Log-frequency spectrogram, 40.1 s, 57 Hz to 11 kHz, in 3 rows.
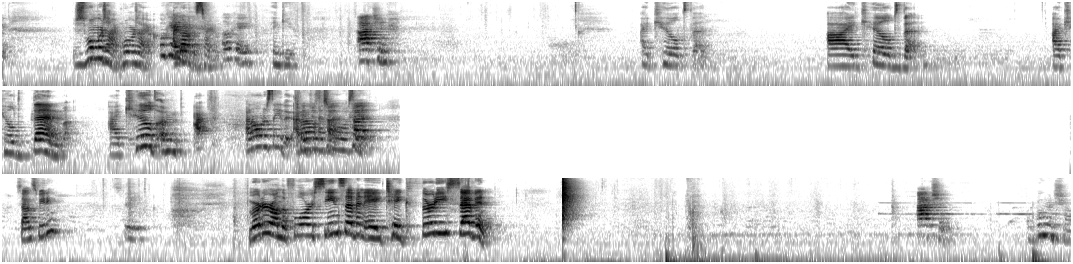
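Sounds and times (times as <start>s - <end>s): woman's voice: 0.9s - 3.8s, 13.1s - 18.2s
faint rustles and movement: 3.0s - 7.1s, 34.2s - 38.1s
low steady hum: 26.8s - 40.0s.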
